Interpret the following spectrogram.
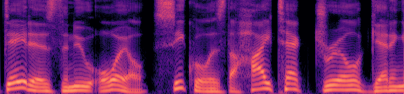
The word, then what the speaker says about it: SQL: Well, you call SQL. Pronounced SQL.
